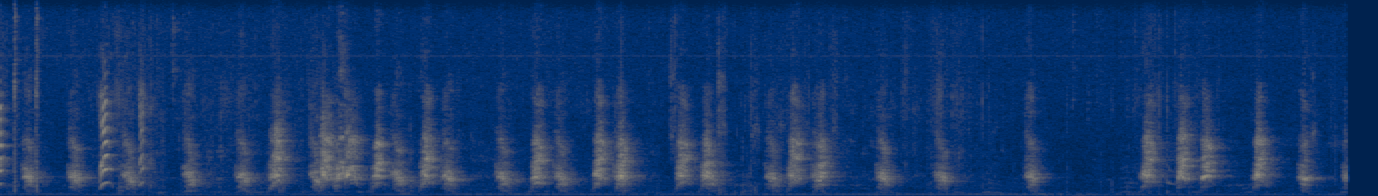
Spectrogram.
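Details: Pomeranian puppies, German dwarf spitz of cream sable colouring, barking nonstop: a rapid run of roughly thirty-five high, thin yaps over fourteen seconds, with one brief pause near the end.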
